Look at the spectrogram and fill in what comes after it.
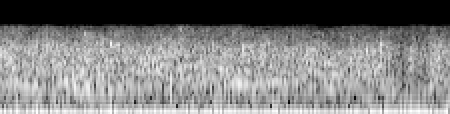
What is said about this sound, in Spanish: El más alto de todos, el más alto. Fuerte aplauso para allá también, el más alto de todos.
